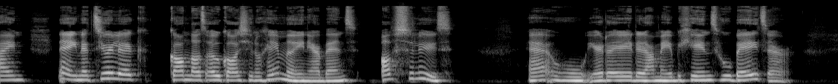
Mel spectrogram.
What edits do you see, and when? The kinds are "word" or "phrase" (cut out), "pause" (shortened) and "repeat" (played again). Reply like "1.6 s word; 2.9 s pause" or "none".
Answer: 1.6 s pause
